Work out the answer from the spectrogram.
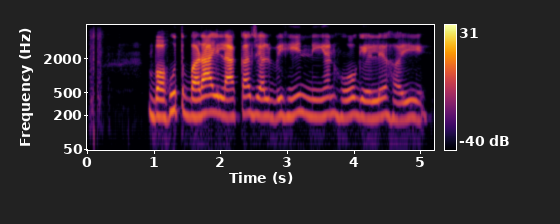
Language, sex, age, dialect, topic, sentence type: Magahi, female, 25-30, Central/Standard, banking, statement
